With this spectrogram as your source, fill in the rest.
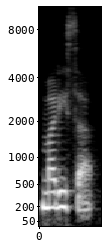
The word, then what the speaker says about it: Marisa: It's pronounced Marisa, but in the States, I just say Marisa. And though my husband has asked me why I don't pronounce it in German, Marisa, I don't like it, so I don't. I'll just say Marisa if I'm going to not pronounce it the correct way.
